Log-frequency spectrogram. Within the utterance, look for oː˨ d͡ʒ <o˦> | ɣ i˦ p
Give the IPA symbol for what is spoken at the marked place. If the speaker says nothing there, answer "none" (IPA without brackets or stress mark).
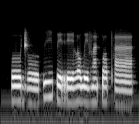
o˨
